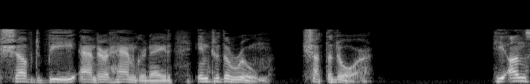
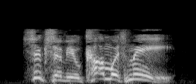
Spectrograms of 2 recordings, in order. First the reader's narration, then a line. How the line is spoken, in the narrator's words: shouted a man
